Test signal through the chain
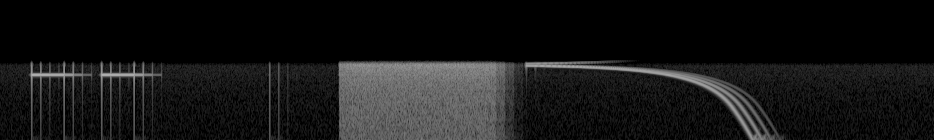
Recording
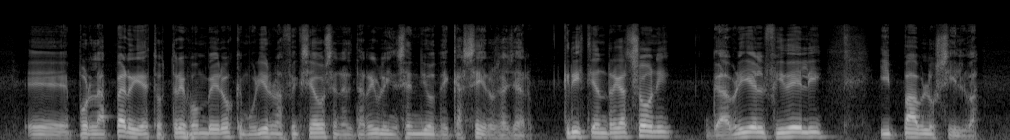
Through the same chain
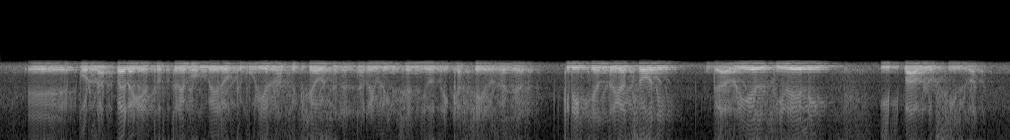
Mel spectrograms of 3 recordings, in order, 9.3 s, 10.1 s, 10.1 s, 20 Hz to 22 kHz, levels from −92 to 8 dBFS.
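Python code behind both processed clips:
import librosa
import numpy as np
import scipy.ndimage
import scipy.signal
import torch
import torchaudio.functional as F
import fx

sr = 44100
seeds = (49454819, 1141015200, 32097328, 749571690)

p1 = fx.bin_compress(x, sr, power=0.6)
p2 = fx.high_shelf(p1, sr, hz=2200.0, db=-9.0)
p3 = fx.freq_invert(p2, sr, carrier_hz=3300)
p4 = fx.hum_notches(p3, sr, base_hz=50, count=2)
p5 = p4 + fx.echo_feedback(p4, sr, ms=91, feedback_pct=28, wet_db=-7, dry=0)
y = F.gain(torch.from_numpy(p5), 1.0).numpy()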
